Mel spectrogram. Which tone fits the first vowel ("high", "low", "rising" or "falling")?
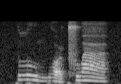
falling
